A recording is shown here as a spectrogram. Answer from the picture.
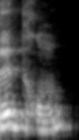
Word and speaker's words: aiderons: Nous aiderons, recuerden que esa E puede desaparecer, por eso yo no la pronuncio. Yo vivo en París y aquí casi no la pronunciamos. Nous aiderons des adultes et des jeunes à exprimer leurs émotions.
